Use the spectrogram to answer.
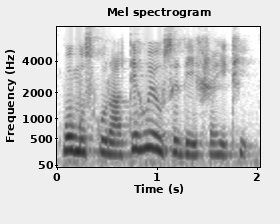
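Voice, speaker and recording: High-voiced woman narrating a dramatic story. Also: normal speed, mellow.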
